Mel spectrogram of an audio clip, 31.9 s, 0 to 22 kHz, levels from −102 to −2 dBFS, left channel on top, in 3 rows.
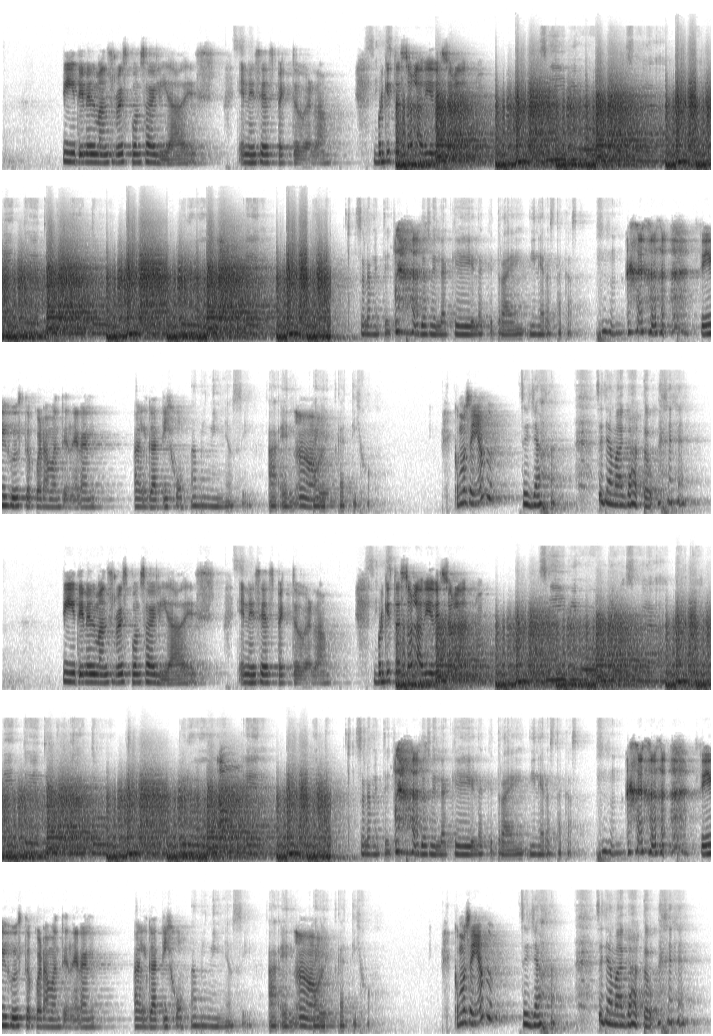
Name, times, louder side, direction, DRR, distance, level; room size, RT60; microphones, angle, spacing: voice 1, 0.9-4.9 5.3-7.3 13.9-14.3 16.5-16.9 20.0-22.7 23.2-24.0 25.7-26.1 27.9-28.7, right 2 dB, 20° right, 10 dB, 1.5 m, -27 dB
sound 1, 5.9-15.6, left 4 dB, 70° left, 0.9 m, -19 dB
voice 2, 8.1-12.3 13.3-15.4 16.0-16.5 16.8-18.9 19.5-20.0 24.1-25.0 25.3-26.7 29.1-29.6 29.9-31.5, equal, ahead, 7 dB, 1.3 m, -31 dB
19.5 x 19.0 x 9.9 m, 0.99 s
head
